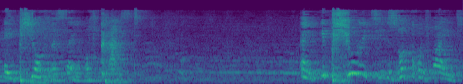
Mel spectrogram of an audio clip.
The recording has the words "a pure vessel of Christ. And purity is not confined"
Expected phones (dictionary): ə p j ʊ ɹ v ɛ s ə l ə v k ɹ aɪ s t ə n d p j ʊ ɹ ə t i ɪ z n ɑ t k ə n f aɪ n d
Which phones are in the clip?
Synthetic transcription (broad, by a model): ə p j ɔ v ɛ s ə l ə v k aɪ s t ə n d p j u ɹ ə t i ɪ z n ɑ t k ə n f aɪ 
